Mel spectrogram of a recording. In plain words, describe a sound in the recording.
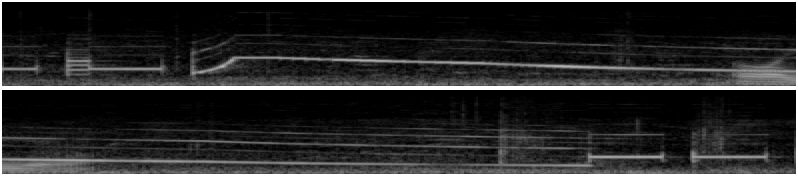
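A motorcycle's alarm sounds a long tone that slowly falls in pitch.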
